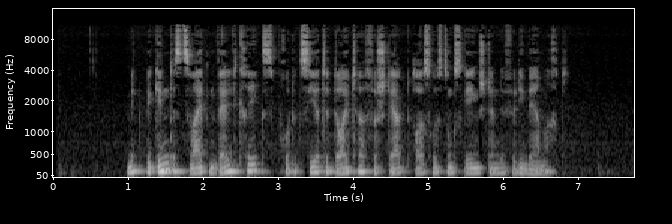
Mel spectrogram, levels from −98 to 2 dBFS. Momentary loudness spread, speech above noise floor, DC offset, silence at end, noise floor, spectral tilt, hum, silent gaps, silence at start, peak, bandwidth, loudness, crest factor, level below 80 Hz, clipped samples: 14 LU; 39 dB; under 0.1%; 0.95 s; -72 dBFS; -3.5 dB/octave; none; none; 0.95 s; -14 dBFS; 11.5 kHz; -33 LUFS; 22 dB; -58 dBFS; under 0.1%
